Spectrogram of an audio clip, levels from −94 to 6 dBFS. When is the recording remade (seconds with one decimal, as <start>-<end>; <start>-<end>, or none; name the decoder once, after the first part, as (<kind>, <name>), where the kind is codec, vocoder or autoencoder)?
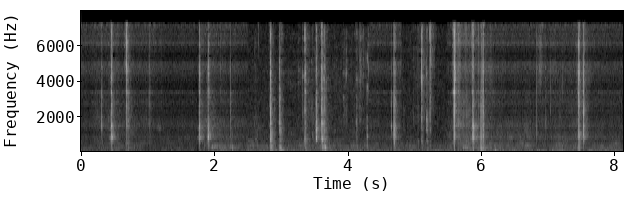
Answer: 0.0-2.5 (codec, ZipCodec); 4.3-4.8; 5.5-8.1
